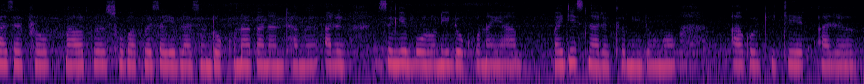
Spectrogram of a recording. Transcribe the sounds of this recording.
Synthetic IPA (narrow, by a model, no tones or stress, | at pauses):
bazaɾpʰɾaw | mabapʰɯsɔbapʰɯzajɯblazɯŋdɔkʰɔnaɡanantʰaŋɯaɾɯ | zɯŋibɔɾonidɔkʰɔnaja | bajdisnaɾɯkʰɯmidɔŋɔ | aɡɔɾɡʰitʰeɾaɾɯ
